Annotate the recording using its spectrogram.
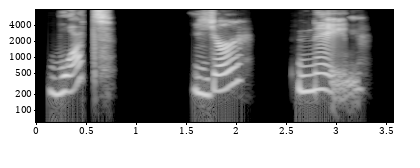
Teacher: sometimes native speakers are going to drop S in what's. And as a result, we have what, your name.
